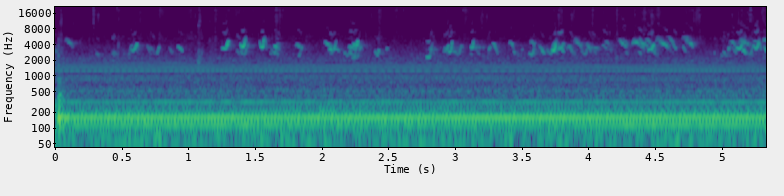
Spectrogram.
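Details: Group of playful baby chicks with rapid strings of high, bending peeps, steady throughout, over a persistent low mechanical hum.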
